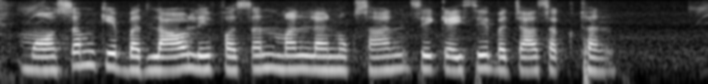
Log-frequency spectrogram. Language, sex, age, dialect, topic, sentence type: Chhattisgarhi, female, 18-24, Central, agriculture, question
